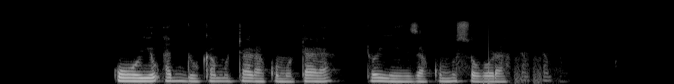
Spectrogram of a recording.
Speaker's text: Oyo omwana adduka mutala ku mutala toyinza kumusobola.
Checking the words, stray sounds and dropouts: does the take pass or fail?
fail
